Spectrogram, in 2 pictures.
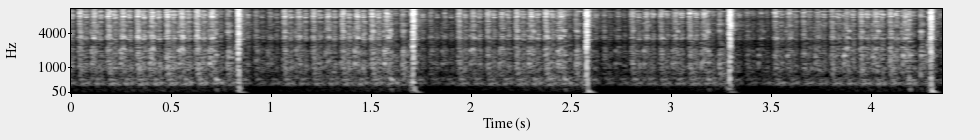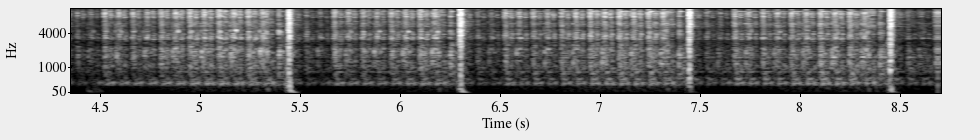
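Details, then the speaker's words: Perkins vertical air-cooled side-shaft hit-and-miss scale model engine, 9-inch flywheels, mixture set almost straight back from the stop, single intake gulp per fire: sharp pops roughly every second with quiet coasting between; regular, healthy hit-and-miss running. "I have it running right now just like I like to have these things running as far as it pretty much always taking in just one gulp of air or your intake charge in the fires"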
